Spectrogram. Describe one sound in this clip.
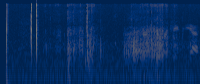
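A hard object is set down on stones with a clatter.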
